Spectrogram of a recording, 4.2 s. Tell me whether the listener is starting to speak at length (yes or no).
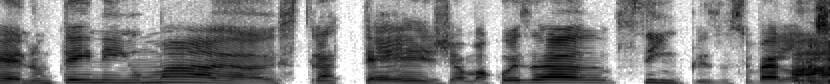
yes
